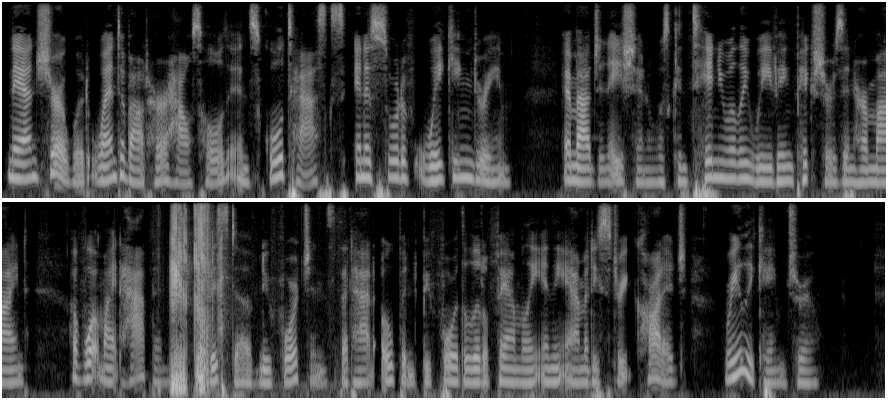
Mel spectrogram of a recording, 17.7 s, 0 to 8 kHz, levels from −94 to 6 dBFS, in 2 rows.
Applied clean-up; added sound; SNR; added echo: none; Tearing; -3 dB; none.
